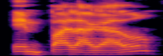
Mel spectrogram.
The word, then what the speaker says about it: empalagado: How do you say that? – Empalagado.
